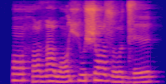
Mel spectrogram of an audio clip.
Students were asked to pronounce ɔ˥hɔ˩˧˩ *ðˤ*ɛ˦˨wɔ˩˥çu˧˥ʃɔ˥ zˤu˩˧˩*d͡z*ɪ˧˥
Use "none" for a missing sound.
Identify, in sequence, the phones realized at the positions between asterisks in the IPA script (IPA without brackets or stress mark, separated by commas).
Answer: ðˤ, d͡z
